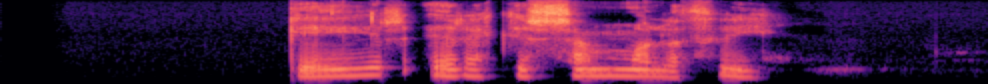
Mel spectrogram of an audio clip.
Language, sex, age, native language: Icelandic, other, 30-39, Icelandic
